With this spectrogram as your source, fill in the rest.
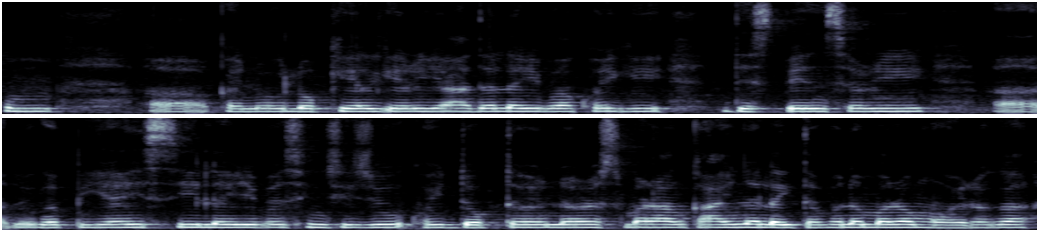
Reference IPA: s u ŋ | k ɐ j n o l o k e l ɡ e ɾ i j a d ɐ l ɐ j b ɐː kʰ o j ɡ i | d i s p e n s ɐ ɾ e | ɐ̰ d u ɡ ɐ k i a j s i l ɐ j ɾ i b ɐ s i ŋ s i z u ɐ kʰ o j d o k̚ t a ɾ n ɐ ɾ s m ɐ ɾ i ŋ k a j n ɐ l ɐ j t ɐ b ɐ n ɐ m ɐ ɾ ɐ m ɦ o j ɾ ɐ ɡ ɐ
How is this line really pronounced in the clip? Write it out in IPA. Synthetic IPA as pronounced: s u m | k ɐ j n o l o k e l ɡ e ɾ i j a d ɐ l ɐ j b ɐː kʰ o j ɡ i | d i s p e n s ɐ ɾ i | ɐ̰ d u ɡ ɐ p i a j s i l ɐ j ɾ i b ɐ s i ŋ s i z u ɐ kʰ o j d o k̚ t ɐ ɾ n ɐ ɾ s m ɐ ɾ a ŋ k a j n ɐ l ɐ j t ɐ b ɐ n ɐ m ɐ ɾ ɐ m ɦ o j ɾ ɐ ɡ ɐ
